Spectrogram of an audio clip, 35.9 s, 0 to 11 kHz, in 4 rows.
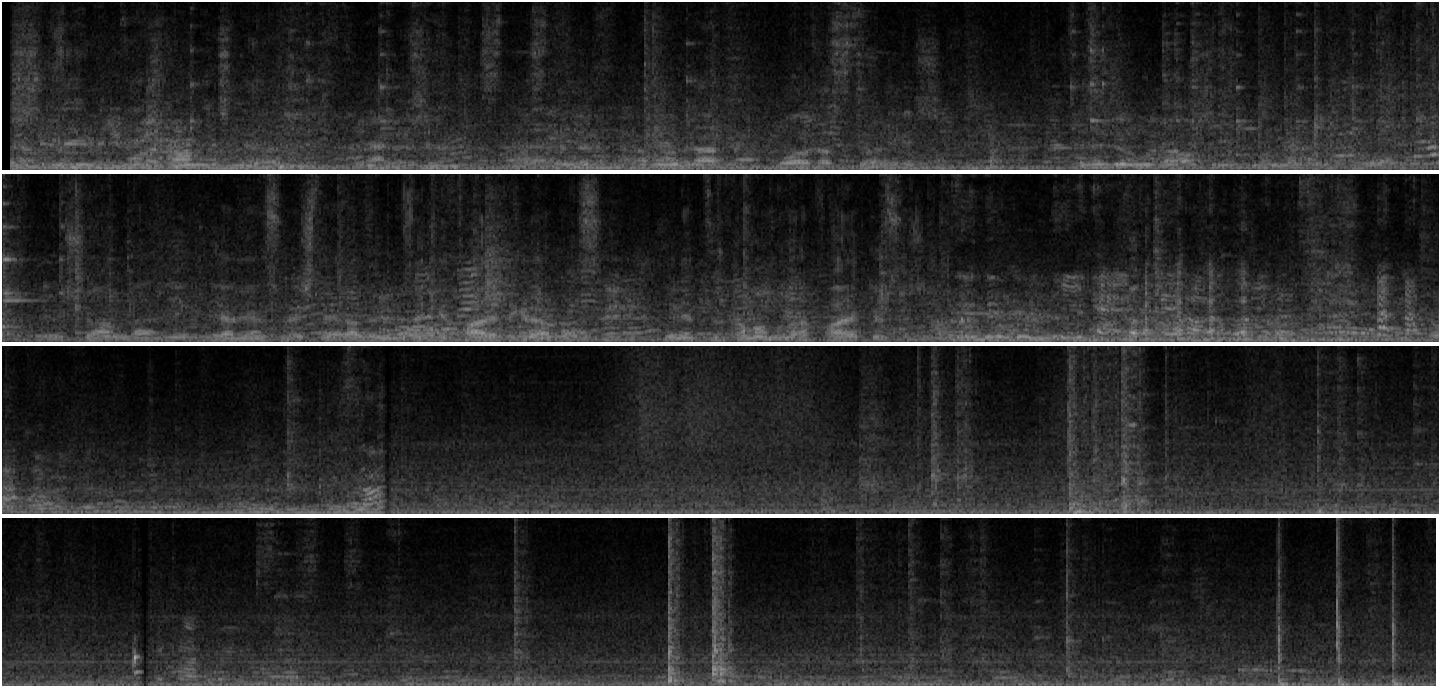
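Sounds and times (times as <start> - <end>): people chatting: 0.1 - 20.4
cutlery and dishes clinking: 6.7 - 10.0.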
